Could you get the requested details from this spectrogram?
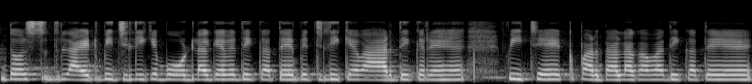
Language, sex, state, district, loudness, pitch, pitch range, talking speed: Hindi, female, Chhattisgarh, Bilaspur, -18 LUFS, 225 Hz, 225-235 Hz, 175 wpm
